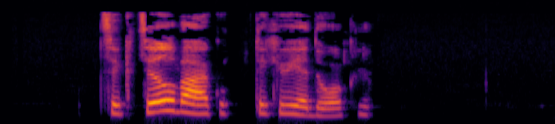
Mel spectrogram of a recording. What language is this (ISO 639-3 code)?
lav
